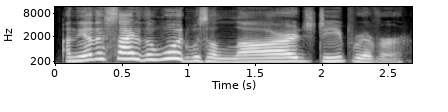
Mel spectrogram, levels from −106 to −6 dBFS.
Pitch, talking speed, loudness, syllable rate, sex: 235 Hz, 270 wpm, -17 LUFS, 5.9 syllables/s, female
